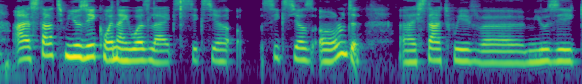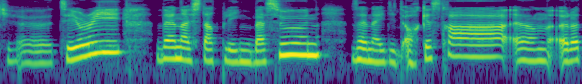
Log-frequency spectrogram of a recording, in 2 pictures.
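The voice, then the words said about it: French accent in English. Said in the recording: “I have an accent. I'm from France.”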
